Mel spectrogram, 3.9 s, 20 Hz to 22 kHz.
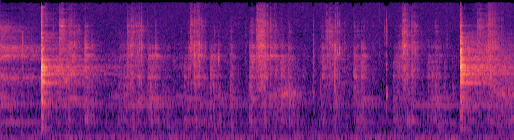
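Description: Metal guide pins on a VW GLI brake caliper (2012-2018 MK6) being threaded in with a 7mm hex Allen key, giving soft ratcheting and mechanical clicks with two sharp metallic ticks, close up and without talk.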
